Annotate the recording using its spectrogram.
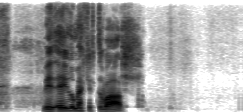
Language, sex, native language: Icelandic, male, Icelandic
